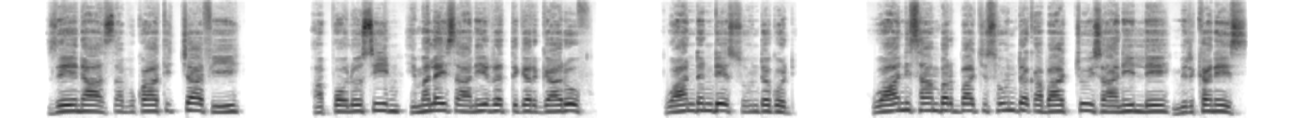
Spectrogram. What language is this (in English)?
Oromo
